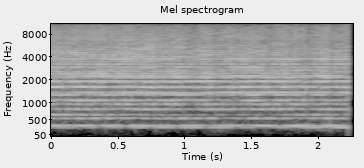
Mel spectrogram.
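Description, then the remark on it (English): The air horn of a big Kenworth truck blares in one long, unbroken blast, loud, holding a steady brassy chord from start to finish with no voices around it. “Who's that driving the big Kenworth?”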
